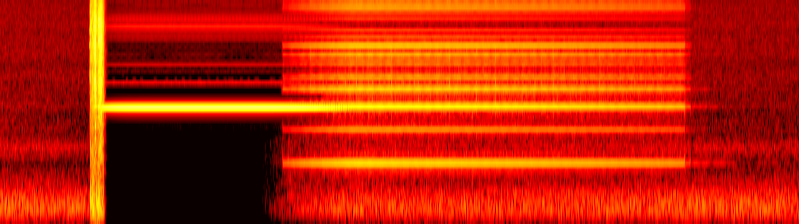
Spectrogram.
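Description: A high, steady ringing tone follows and slowly fades.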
